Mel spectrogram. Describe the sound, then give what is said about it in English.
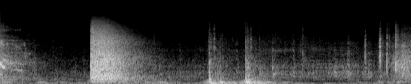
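A gun is fired in a dim train compartment: a single loud gunshot cracks out and rings away over about half a second, followed by two heavy thuds and then a few faint, scattered knocks. “I felt something hard under me, the gun. In the dim compartment, I saw them coming at me, Chiniara and Dvikar. I raised the gun.”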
